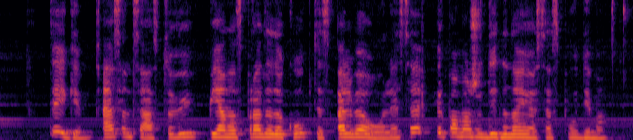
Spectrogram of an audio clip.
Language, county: Lithuanian, Panevėžys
